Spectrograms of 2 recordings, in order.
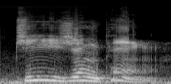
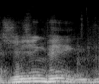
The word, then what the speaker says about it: Xi Jinping: rule of xi jinping i had to look that up how to pronounce it yeah xi jinping yes and uh there are several pronunciations in english language but that was obviously done by a chinese individual so i figured that was as close as anything my favorite joker they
